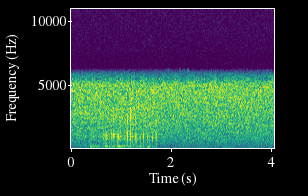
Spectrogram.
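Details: Moko, a pet Pomeranian at home, snoring while asleep: a soft, rough rumbling breath with faint tonal overtones lasting just over a second, then only steady hiss in a small room.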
